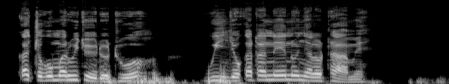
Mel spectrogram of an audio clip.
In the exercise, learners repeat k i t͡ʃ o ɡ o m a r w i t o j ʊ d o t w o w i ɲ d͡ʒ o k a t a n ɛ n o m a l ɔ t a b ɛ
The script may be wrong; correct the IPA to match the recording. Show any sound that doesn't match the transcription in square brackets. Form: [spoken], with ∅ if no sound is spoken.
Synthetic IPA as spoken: k [a] t͡ʃ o ɡ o m a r w i [t͡ʃ] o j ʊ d o t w o w i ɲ d͡ʒ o k a t a n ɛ n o [ɲ] a l ɔ t a [m] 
